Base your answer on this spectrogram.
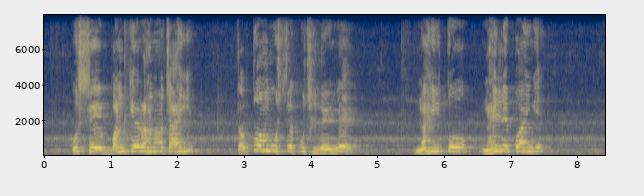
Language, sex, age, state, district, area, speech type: Hindi, male, 60+, Bihar, Begusarai, rural, spontaneous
